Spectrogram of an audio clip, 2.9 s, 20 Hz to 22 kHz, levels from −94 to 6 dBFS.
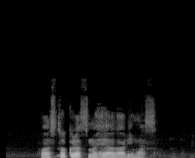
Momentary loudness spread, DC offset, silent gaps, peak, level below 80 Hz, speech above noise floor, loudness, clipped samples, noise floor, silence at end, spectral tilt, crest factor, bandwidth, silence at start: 13 LU; under 0.1%; none; -10 dBFS; -60 dBFS; 39 dB; -30 LUFS; under 0.1%; -68 dBFS; 0.6 s; -6.5 dB/octave; 22 dB; 9.2 kHz; 0.65 s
